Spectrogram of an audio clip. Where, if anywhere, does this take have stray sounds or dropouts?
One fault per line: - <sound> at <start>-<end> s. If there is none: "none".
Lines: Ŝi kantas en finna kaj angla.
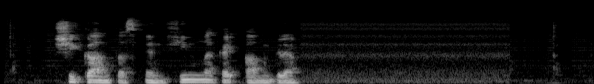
none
